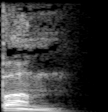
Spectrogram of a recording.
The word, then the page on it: bun: British English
